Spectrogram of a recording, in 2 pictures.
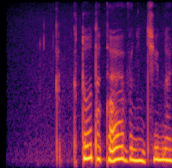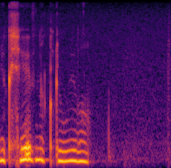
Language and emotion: Russian, neutral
